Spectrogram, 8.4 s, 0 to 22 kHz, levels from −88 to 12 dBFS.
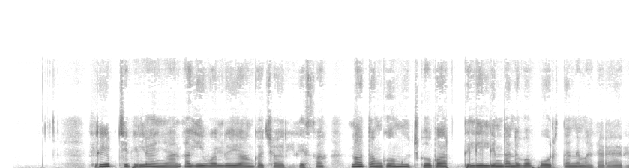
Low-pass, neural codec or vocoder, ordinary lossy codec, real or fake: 14.4 kHz; codec, 44.1 kHz, 7.8 kbps, DAC; MP3, 64 kbps; fake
